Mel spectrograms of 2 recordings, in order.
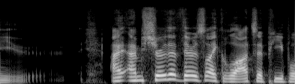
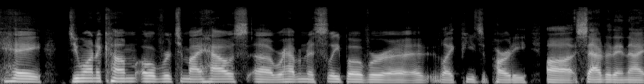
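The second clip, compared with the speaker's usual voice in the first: ordinary delivery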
